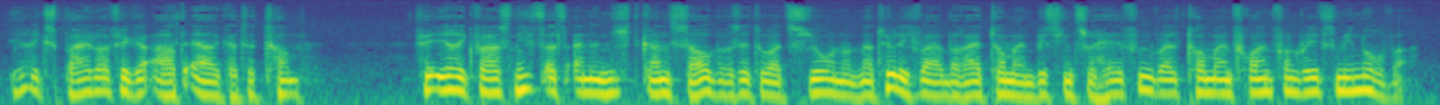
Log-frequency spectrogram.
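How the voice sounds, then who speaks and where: A man narrating a crime radio drama in a sober, measured storytelling style with a husky voice. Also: mid-range voice, steady tone, mellow, no echo, natural voice.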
